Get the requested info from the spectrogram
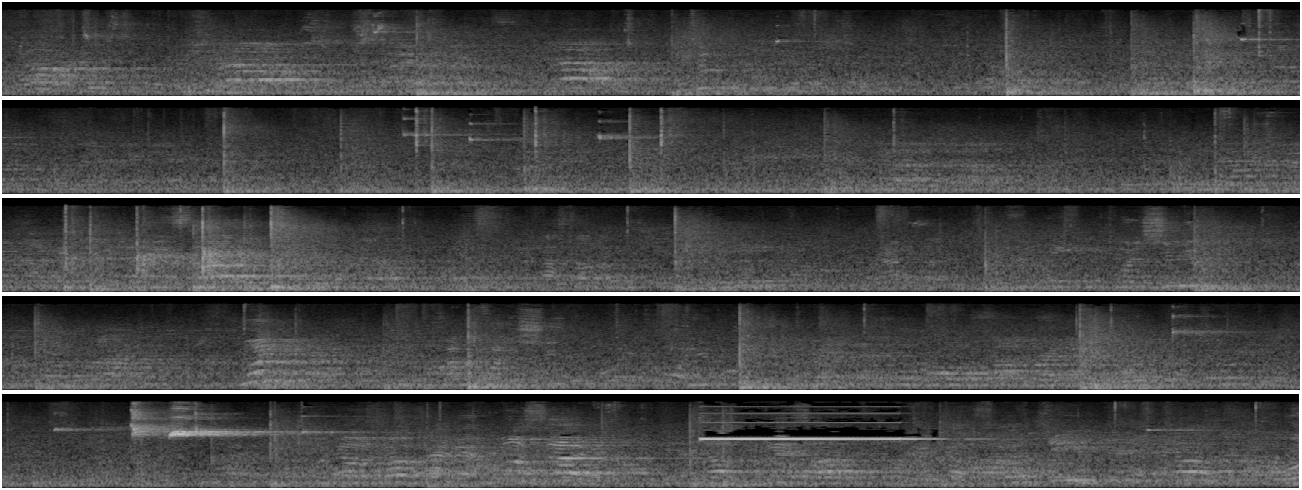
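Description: Basketball game in a gym: a ball bouncing on the hardwood court amid players' voices, all echoing around the large hall. A buzzer sounds briefly right at the end.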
